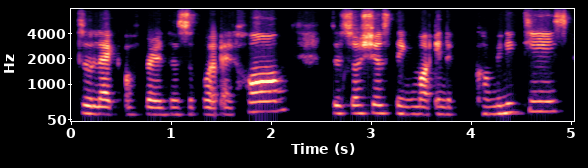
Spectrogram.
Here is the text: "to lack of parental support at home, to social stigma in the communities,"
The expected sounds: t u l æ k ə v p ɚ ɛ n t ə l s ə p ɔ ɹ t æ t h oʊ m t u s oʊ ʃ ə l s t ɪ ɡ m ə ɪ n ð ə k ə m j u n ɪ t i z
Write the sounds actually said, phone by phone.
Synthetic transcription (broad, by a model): t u l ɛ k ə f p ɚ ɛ t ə n s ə p ɔ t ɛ t h oʊ m t u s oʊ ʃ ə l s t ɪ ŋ m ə ɪ n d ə k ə m j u n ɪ t i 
